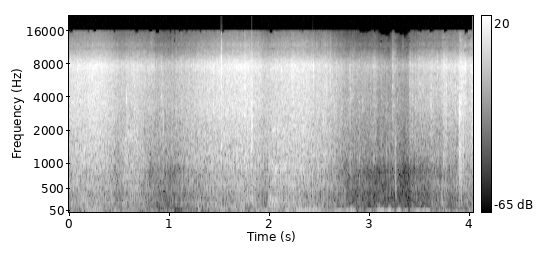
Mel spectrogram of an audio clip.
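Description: Leafy branches of a bush rustling and shaking as they are pulled and broken off by hand, in two long swells of rustling with a few sharp snaps later on.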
